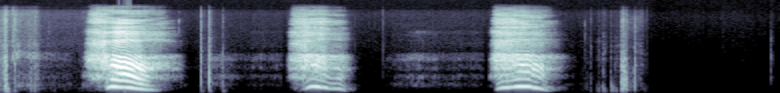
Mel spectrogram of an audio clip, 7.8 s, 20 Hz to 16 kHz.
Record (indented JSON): {
  "exhalation_length": "7.8 s",
  "exhalation_amplitude": 26309,
  "exhalation_signal_mean_std_ratio": 0.3,
  "survey_phase": "alpha (2021-03-01 to 2021-08-12)",
  "age": "65+",
  "gender": "Female",
  "wearing_mask": "No",
  "symptom_none": true,
  "smoker_status": "Never smoked",
  "respiratory_condition_asthma": false,
  "respiratory_condition_other": false,
  "recruitment_source": "REACT",
  "submission_delay": "1 day",
  "covid_test_result": "Negative",
  "covid_test_method": "RT-qPCR"
}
